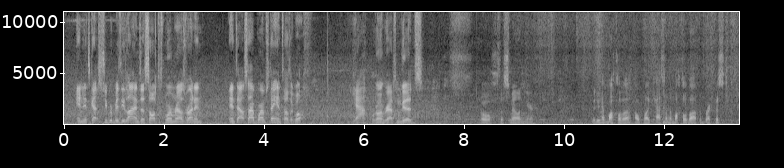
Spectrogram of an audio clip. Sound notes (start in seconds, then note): 5.2 mouth pop; 7.6 sniffs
